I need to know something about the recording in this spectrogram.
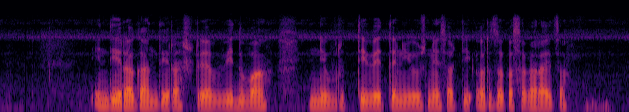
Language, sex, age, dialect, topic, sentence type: Marathi, male, 18-24, Standard Marathi, banking, question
